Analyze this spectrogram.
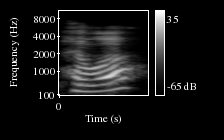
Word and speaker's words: pillow: Pillow would be pronounced like pilla. You want a pilla?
